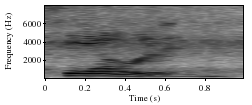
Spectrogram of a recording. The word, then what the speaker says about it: foreign: case you don't pronounce the letter g letter g is muted letter g is silent what are the examples these are the examples the examples are design foreign sign nash align we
